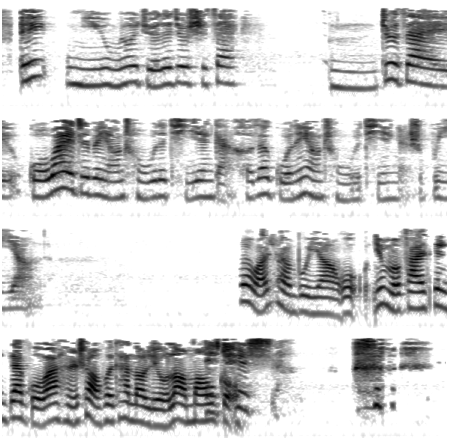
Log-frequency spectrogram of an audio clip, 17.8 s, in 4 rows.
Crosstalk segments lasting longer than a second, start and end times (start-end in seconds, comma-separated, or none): none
